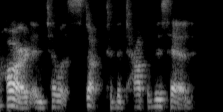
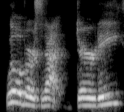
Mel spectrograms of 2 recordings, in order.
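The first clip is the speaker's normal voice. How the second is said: louder, proud farmer defending his pig; a touch of pride; 3 semitones higher, 8 dB louder than usual. A narrator's reading. Husband defending his pig to his wife, proudly. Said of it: "said Mister Zuckerman proudly".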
